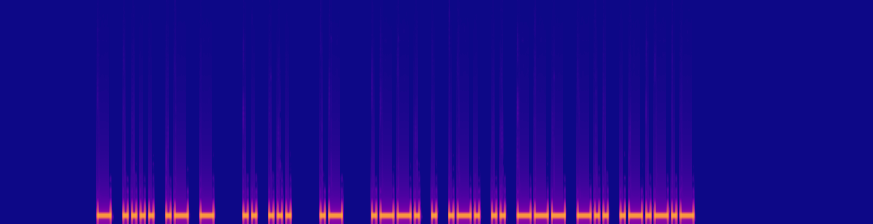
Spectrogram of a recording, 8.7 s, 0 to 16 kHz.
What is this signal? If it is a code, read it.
Morse code, heard as a keyed tone, about 28 wpm, 700 Hz. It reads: THAT IS A PERIOD.
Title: Sentences from Top 800 Words 28wpm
